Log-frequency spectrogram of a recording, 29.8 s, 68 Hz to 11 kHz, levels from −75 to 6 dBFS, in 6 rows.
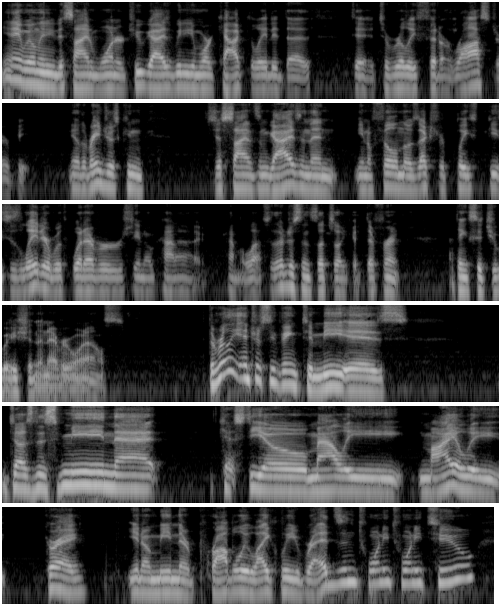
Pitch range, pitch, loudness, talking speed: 120-140 Hz, 130 Hz, -22 LUFS, 185 wpm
